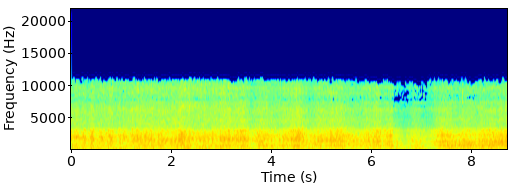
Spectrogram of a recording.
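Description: Compact farm tractor engine running steadily as the tractor drives along a dirt road, with a brief dip in loudness about six and a half seconds in.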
